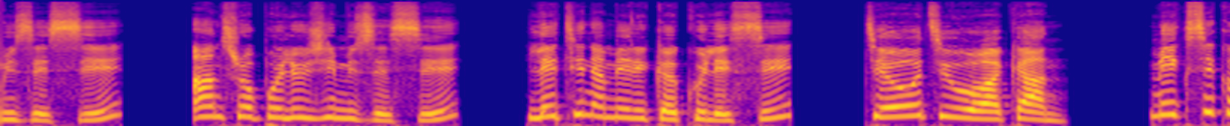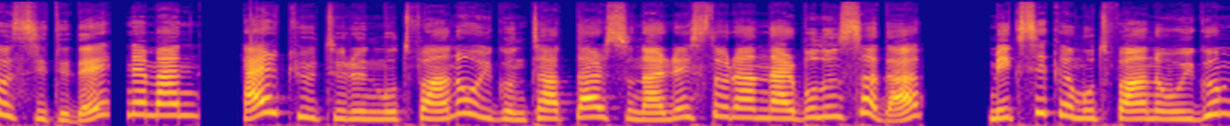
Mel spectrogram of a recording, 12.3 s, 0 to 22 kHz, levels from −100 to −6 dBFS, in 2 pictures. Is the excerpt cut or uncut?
cut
